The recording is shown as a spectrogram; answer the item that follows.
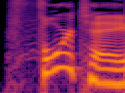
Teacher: So forte, when we're talking about music, and I'm going to put the stress on the first syllable just because that's how we always said it when I was a musician, that's Italian.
